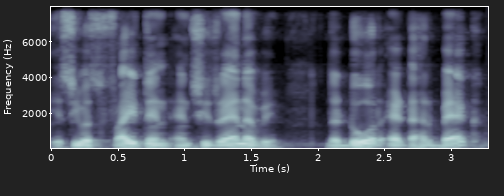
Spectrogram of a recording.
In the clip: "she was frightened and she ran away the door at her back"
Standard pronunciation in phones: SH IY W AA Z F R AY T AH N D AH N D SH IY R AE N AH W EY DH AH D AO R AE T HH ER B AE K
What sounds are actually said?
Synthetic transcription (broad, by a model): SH IY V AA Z F R AY T AH N D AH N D SH IY R AE N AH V EY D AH D AO R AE T HH ER B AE K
